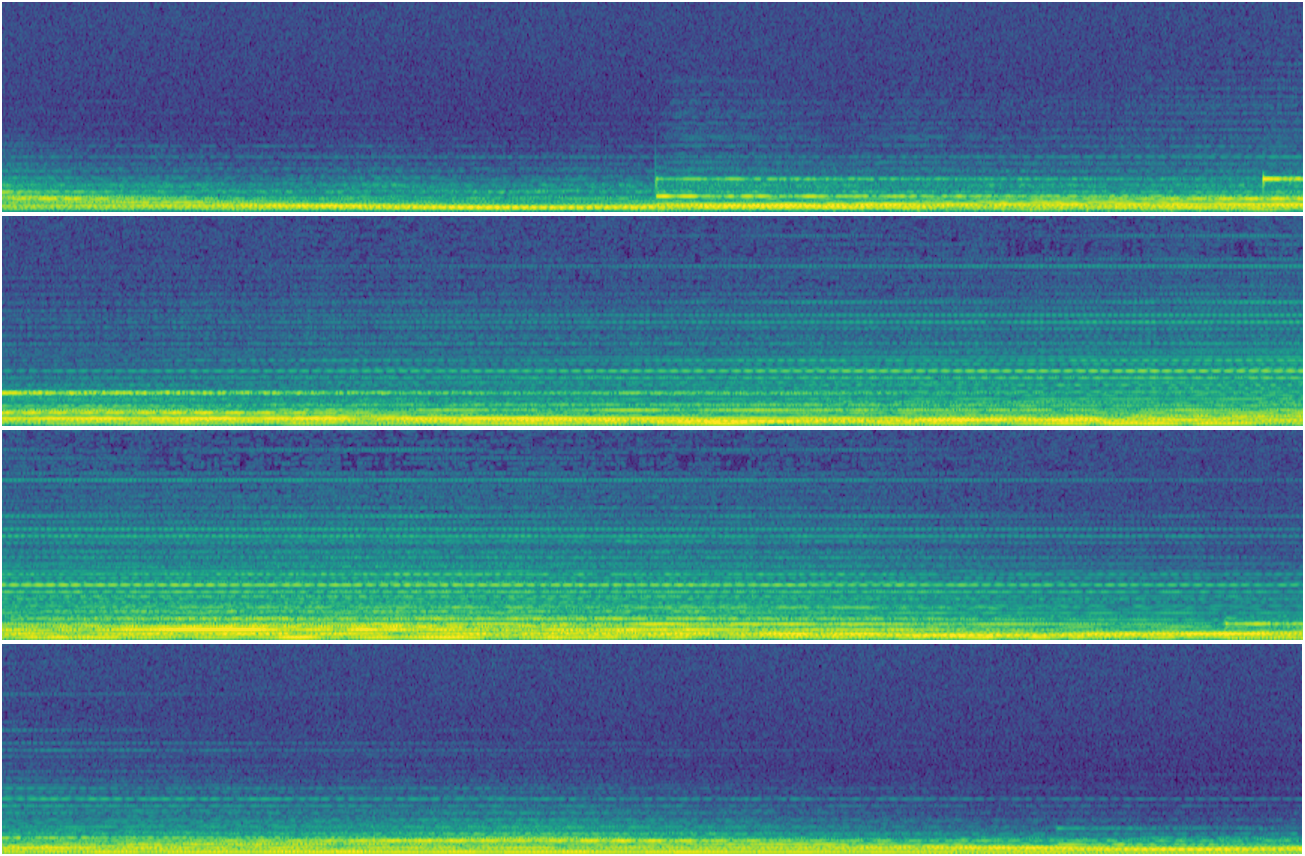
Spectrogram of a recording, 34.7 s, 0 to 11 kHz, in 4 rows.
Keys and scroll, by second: 24.4-25.8 typing, 28.9-29.6 typing, 31.3-32.9 typing.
